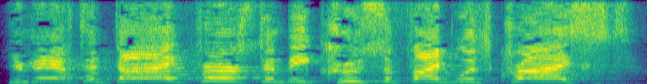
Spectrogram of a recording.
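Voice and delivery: relentless pulpit cry; full-force preaching. Real, not acted. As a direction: drive each point home to the congregation.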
